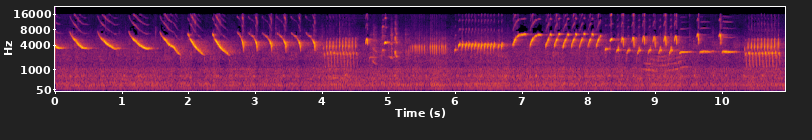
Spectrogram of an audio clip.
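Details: Song canary bred for sweet singing: repeated falling slurred notes, buzzy bursts, then fast high trills and a scratchy rolling passage across eleven seconds.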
